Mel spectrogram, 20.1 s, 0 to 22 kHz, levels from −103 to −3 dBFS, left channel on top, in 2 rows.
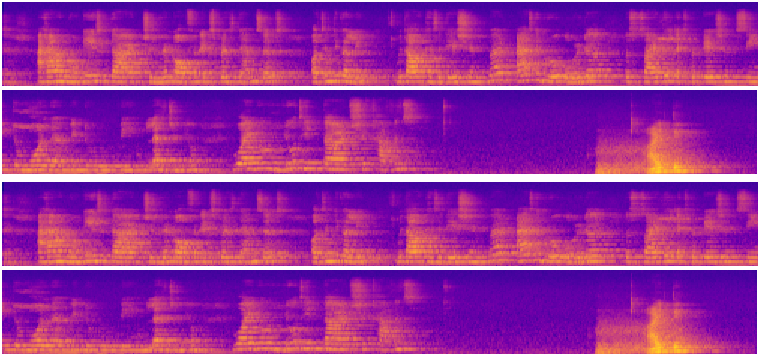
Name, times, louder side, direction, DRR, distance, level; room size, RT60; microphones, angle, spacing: voice 1, 0.0-4.9 5.2-15.6, equal, 50° left, 3.3 m, -34 dB
voice 2, 18.0-19.2, equal, 5° right, 0.4 m, -21 dB
12.0 x 6.9 x 7.3 m
head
